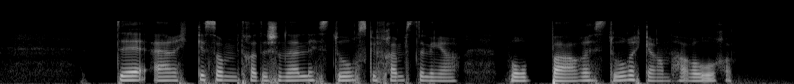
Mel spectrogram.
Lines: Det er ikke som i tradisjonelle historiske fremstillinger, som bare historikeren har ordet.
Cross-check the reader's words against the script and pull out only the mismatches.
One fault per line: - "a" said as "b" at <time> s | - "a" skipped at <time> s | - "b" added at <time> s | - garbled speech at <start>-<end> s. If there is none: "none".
- "som" said as "hvor" at 5.1 s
